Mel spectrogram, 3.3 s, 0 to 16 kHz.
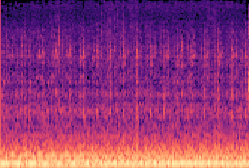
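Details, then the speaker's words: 1966 Plymouth Fury V8 after its ignition problem (zero voltage at the coil wire when cranking) was dealt with: a deep, even burble holding a steady idle with no misses or knocks. It sounds healthy. "you could listen to it guys it's been sitting here running the whole time she runs great listen she purrs like a kitten"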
